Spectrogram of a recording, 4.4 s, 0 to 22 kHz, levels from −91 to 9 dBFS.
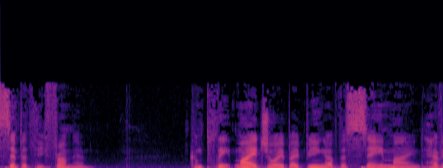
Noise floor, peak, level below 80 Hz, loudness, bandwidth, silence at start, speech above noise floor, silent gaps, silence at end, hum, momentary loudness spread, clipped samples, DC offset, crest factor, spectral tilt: -66 dBFS; -18 dBFS; -52 dBFS; -35 LUFS; 11.5 kHz; 0 s; 31 dB; none; 0 s; none; 11 LU; under 0.1%; under 0.1%; 18 dB; -4.5 dB/octave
